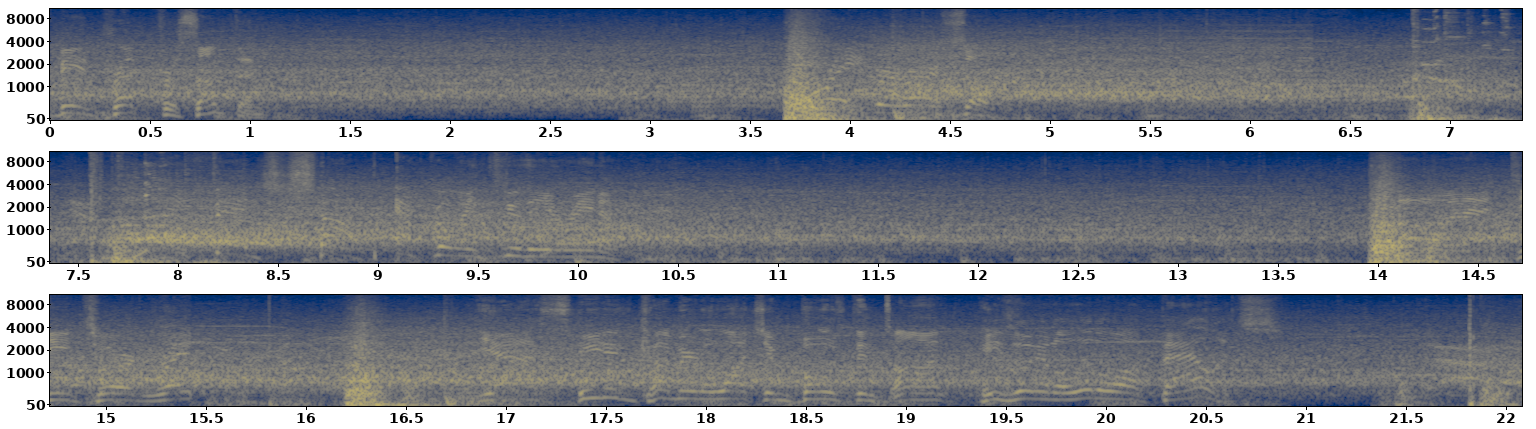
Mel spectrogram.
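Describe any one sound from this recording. A large crowd cheers and roars throughout in a big echoing arena.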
